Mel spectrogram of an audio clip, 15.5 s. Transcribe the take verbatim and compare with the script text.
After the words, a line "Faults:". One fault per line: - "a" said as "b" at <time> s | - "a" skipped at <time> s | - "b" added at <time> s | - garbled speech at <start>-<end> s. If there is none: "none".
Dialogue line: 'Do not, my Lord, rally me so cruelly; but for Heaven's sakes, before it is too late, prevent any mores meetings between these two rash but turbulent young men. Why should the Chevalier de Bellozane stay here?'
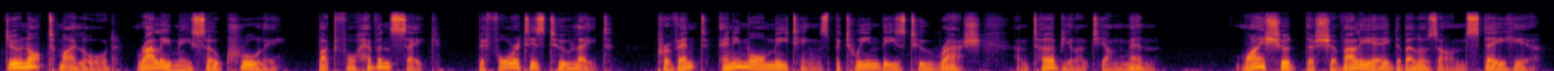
'Do not, my Lord, rally me so cruelly; but for Heaven's sake, before it is too late, prevent any more meetings between these two rash and turbulent young men. Why should the Chevalier de Bellozane stay here?'
Faults:
- "sakes" said as "sake" at 4.0 s
- "mores" said as "more" at 7.4 s
- "but" said as "and" at 10.1 s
